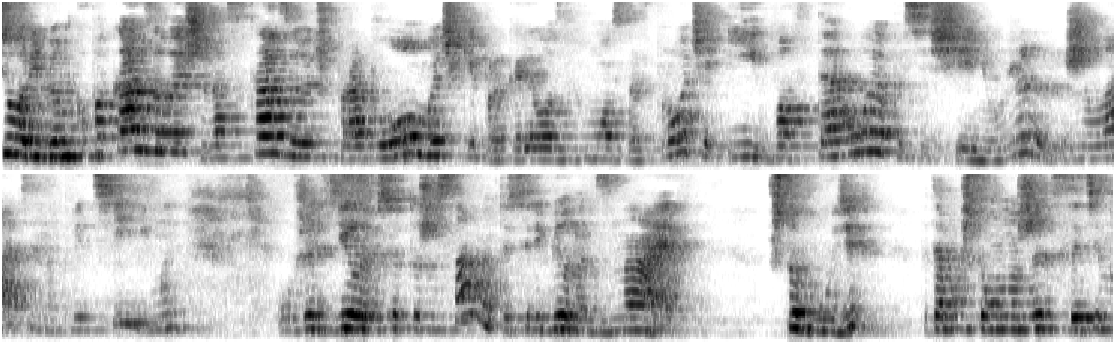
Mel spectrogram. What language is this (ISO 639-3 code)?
rus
